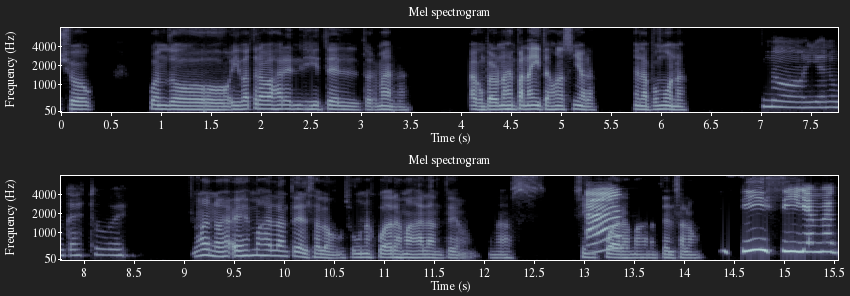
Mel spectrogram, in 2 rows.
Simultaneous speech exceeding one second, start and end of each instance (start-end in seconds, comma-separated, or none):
none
